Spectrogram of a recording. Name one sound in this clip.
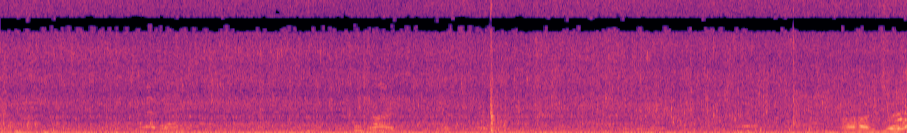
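Water trickles and splashes through pipes.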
